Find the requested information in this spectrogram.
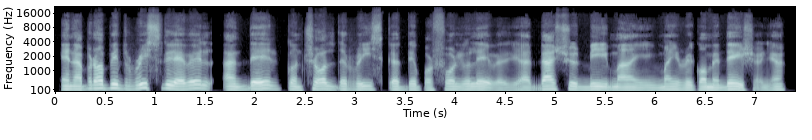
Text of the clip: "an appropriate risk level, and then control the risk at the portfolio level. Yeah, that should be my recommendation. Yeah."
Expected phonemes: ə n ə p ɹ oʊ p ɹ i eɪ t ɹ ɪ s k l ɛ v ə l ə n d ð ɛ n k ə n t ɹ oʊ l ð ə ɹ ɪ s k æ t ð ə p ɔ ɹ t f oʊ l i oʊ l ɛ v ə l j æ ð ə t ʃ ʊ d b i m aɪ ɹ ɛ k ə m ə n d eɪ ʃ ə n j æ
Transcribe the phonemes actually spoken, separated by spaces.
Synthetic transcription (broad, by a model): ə n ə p ɹ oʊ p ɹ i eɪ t ɹ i s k l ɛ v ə l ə n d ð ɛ l k ə n t ɹ oʊ l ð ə ɹ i s k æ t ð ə p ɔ ɹ t f oʊ l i oʊ l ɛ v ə l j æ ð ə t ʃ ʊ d b i m aɪ ɹ ɛ k ə m ə n d eɪ ʃ ə n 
